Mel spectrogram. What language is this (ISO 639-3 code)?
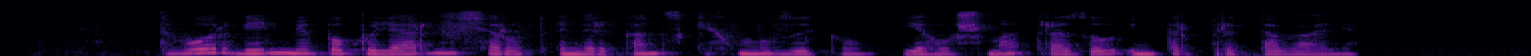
bel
